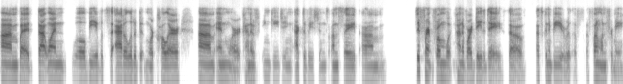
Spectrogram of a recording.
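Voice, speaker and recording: With vocal fry and a very deep, low pitch, a woman speaks at a moderate pace in a monotone, flat intonation. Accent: American. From New York City, the Bronx. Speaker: corporate event manager. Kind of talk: interview.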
